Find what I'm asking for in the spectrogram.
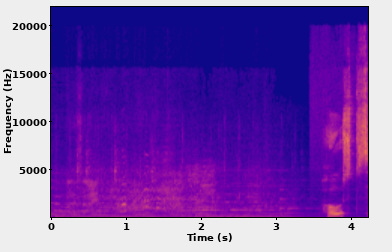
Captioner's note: laughs; gentle music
